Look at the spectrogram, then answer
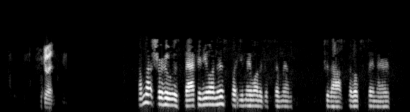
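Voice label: Police Dispatch, Scanner audio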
